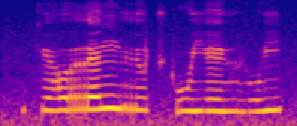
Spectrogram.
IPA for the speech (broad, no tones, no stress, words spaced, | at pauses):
kʲæ̤lˠrɛŋ rʲot͡ʃʼuje vʲo̤j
